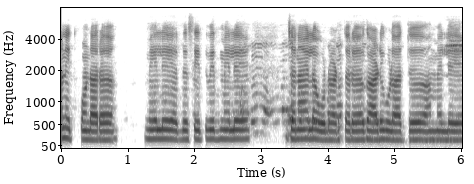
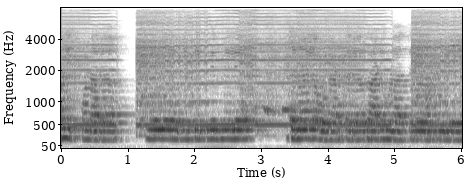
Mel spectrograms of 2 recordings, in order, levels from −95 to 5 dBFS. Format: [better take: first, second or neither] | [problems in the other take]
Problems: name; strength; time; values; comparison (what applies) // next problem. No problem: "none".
first | background sound (Bowed string instrument); 8 dB below the speech // room echo; dies away in 2.2 s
